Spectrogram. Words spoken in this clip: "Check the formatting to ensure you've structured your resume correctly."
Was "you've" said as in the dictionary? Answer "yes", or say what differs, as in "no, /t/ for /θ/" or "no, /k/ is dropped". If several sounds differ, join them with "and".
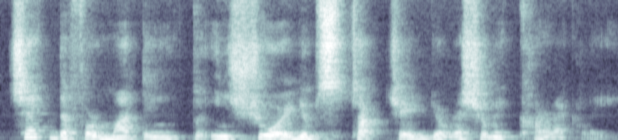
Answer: no, /b/ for /v/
